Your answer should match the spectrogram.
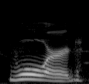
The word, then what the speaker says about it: ward: flight right or or it's not the letter O It's a r but it's still sounds like or o r does that make sense Ward Michelle yo wanted a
